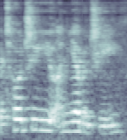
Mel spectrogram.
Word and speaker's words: Tochi Onyebuchi: They are Beasts Made of Night and Crown of Thunder by Tochi Onyebuchi, and that is how you pronounce his name because I looked it up so that I didn't butcher it.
